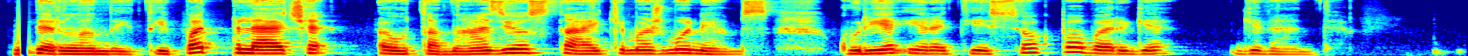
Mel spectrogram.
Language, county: Lithuanian, Klaipėda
